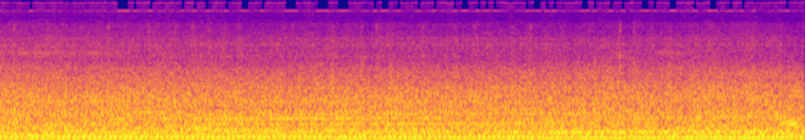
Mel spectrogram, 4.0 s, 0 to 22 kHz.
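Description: A 1981 Volvo F12 truck's diesel engine drones loud and steady from inside the cab while driving on flat road, a constant low rumble with no talk.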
